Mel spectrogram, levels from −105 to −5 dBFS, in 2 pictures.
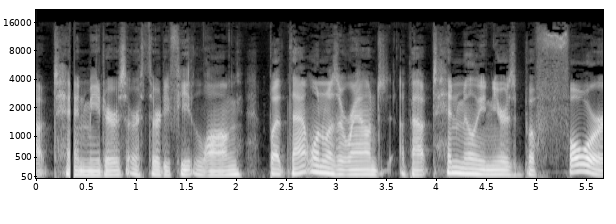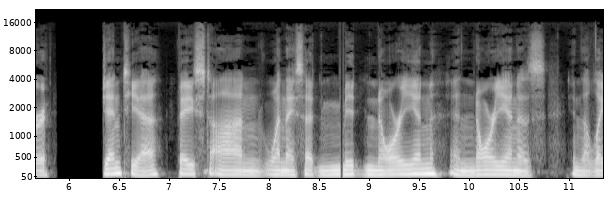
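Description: At 0.33 s the speech breaks off for about 47 ms, a sharp hole with blurred edges, and resumes exactly where it left off with "meters or". This is a gap at a join of encoded pieces. The audio was encoded in separate segments and then butted together untrimmed, so the encoder's start-up delay and the padding of the previous segment's final frame survive as silence in the middle of continuous speech.

At 6.10 s, after "million years before" and a pause of about 0.3 s, the next phrase starts abruptly, with its opening 0.24 s or so missing, so the first sounds are gone up to 6.34 s. This is a clipped start after a pause. The output device had gone idle during the short silence and needed that time to wake or relock before passing audio, and meanwhile the leading part of the phrase was discarded.

At 8.71 s, right after "on when they said", the same join gap returns, this time a dropout of about 33 ms lasting to 8.74 s, again a leftover of encoder delay and frame padding where two separately encoded pieces meet.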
